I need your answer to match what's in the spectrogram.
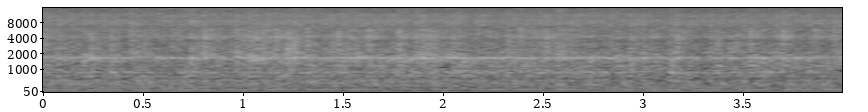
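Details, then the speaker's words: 1977–1985 Mercedes diesel with vacuum shut-off: smooth, even idle with a steady low clatter and no knocks or hunting; normal running, shown as reference before a 1-second key-off shutdown. "But if you're having problems with your diesel shutting off, either being real slow to shut off, and you're not sure if there's a problem or not, listen to this one. This is how it should sound."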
